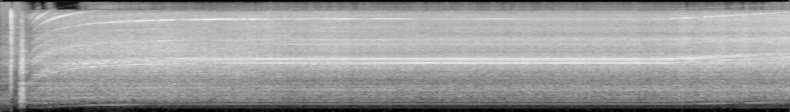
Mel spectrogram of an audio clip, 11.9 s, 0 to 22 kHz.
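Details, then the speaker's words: Delta 37-070 jointer motor, after repair and reconnecting a connector, mounted in a chuck; spins up from a click to a smooth steady hum with even high whine, no knocks or grinding: normal motor run after repair. "Let's turn it on. Oh, look at that. It's working like a hot damn."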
